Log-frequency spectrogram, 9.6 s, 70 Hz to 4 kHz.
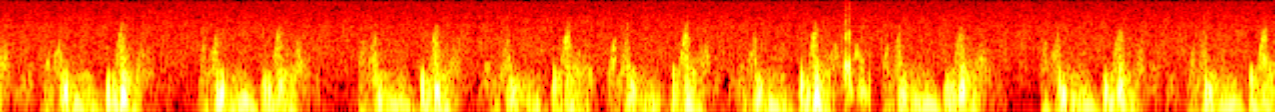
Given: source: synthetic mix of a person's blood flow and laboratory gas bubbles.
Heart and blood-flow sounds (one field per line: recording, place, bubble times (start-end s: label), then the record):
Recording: Doppler ultrasound of blood flow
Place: precordium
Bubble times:
6.30-6.53 s: bubbles
From the record:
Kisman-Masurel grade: 112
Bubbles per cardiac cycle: 1 to 2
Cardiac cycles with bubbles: 1 to 10%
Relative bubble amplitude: moderate (0.250 to 0.450)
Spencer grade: 1 (occasional bubble signal discernible with the cardiac motion signal, with majority of cardiac periods free of bubbles)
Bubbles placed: only in the low amplitude regions of the cardiac cycle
